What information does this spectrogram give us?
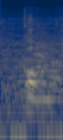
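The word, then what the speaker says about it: Cộng: and this place, I'm not sure if my pronunciation is correct, Jerry might help me, it's Cong Cafe. How would you say that? Cong Cafe.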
